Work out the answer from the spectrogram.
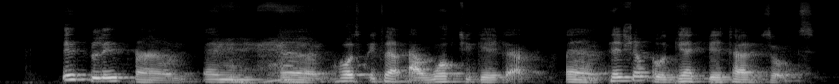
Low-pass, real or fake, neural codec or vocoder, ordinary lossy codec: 19.8 kHz; fake; codec, 44.1 kHz, 2.6 kbps, DAC; none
